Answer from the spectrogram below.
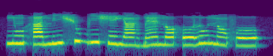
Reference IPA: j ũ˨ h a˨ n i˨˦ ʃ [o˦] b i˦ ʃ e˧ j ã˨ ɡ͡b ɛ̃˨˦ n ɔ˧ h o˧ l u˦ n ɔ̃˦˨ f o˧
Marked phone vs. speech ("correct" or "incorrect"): incorrect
